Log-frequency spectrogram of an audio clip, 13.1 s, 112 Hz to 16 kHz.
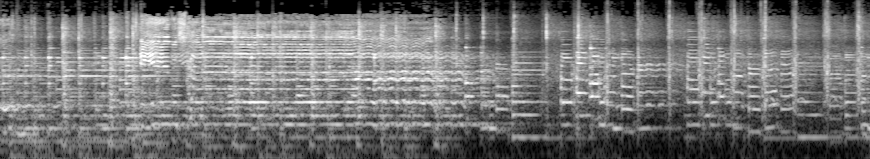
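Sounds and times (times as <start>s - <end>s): guitar plucking quick notes: 0.0s - 13.0s.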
